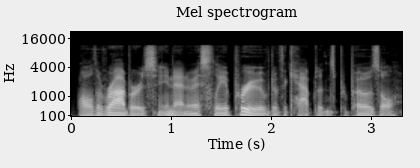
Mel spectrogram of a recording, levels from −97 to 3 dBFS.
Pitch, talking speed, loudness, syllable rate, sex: 100 Hz, 165 wpm, -21 LUFS, 6.0 syllables/s, male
